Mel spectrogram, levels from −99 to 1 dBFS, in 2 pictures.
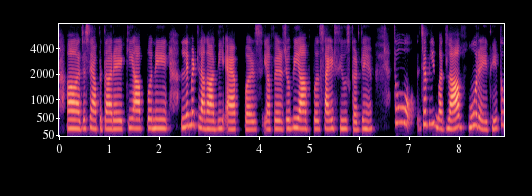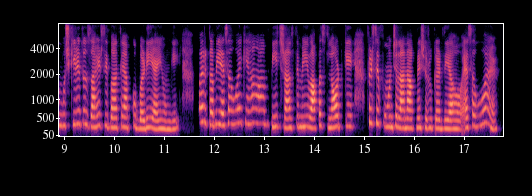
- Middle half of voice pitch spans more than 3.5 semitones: Yes, average, 4.5 semitones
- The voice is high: Yes, high, 245 Hz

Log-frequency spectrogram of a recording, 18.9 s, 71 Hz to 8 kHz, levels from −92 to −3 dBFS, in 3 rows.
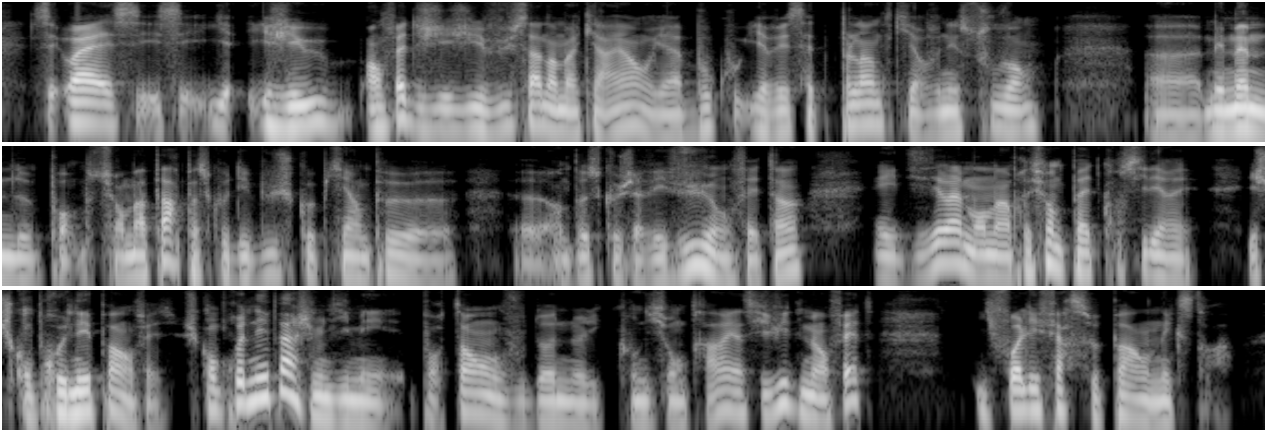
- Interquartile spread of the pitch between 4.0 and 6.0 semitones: Yes, average, 4.6 semitones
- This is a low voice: Yes, low, 105 Hz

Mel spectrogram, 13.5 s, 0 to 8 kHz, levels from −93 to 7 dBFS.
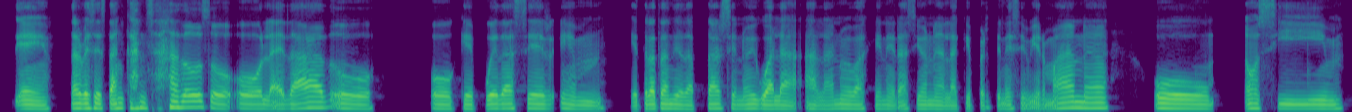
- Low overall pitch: Yes, low, 115 Hz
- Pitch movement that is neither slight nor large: No, narrow, 2.0 semitones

